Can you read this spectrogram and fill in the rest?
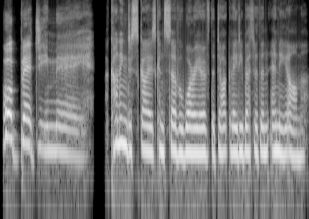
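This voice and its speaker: An actress playing a guarded, sardonic young female cleric of a dark goddess in a fantasy video game, speaking in a measured, dryly wry way. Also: medium pitch, fairly even intonation, dry recording, studio quality, close to an everyday voice. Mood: fierce, commanding, then reflective, solemn. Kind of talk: video game voice lines, dramatic fantasy acting.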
